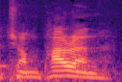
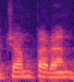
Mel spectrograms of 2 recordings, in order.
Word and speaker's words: Champaran: of Motihari and the Champaran region. That, by the way, is a correct pronunciation. I've been using the colloquial Champaran, but it's actually Champaran, the place where Gandhi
